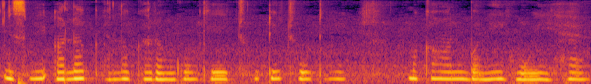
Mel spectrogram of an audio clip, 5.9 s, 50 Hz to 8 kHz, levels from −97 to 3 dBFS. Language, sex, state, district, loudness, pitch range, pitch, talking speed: Hindi, female, Punjab, Fazilka, -15 LUFS, 230-245 Hz, 240 Hz, 110 wpm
